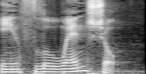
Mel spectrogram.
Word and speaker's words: influential: 那么这里面有一个词一定要注意了，就是具有影响力的，就是 influential。 influential 这个词在读音的时候呢，我们一定要注意这个单词的重音位置啊，重音是在哪儿呢？是在这个 n 这个字母 en 发 n 这个音上面，应该是 influential。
